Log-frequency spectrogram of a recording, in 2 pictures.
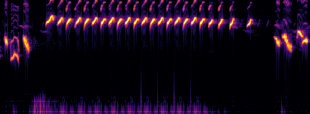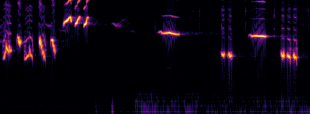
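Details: White-rumped shama, tembakan Cililin song for master training: a three-second run of sharp high repeated notes, then jumbled whistles and scattered single calls over faint low background noise.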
